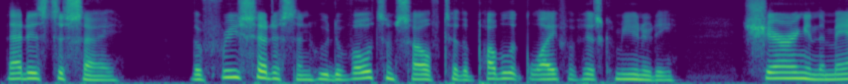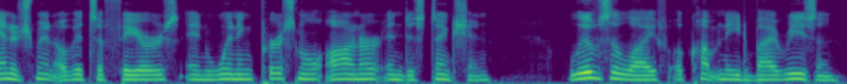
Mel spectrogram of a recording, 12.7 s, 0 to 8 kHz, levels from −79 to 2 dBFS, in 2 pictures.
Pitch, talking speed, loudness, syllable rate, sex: 170 Hz, 170 wpm, -19 LUFS, 5.5 syllables/s, female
